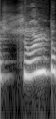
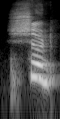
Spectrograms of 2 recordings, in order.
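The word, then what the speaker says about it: should: जैसे कि एस एच ओ यू एल डी। इसे शुल्ट पढ़ते हैं क्या? नहीं। इसे क्या पढ़ते हैं? शुड पढ़ते हैं।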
